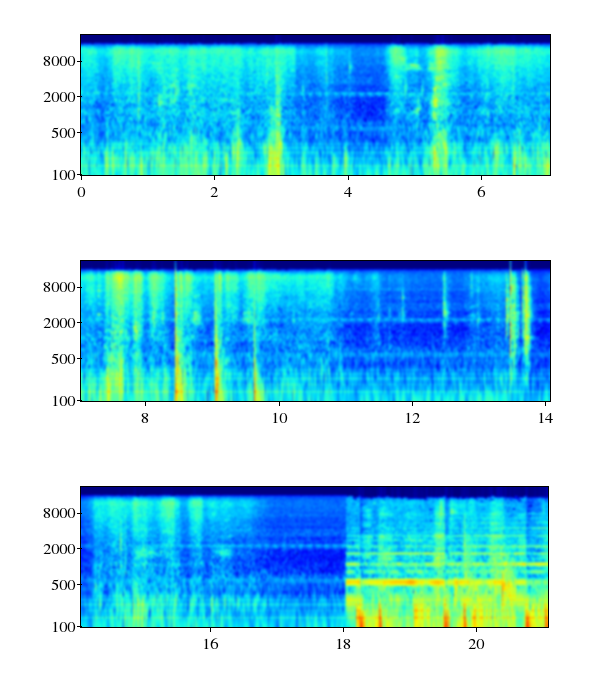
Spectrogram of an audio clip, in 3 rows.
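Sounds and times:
bedding rustling: 0.0 - 21.0
faint steady hum: 0.0 - 21.0
sharp thumps: 8.4 - 9.8.

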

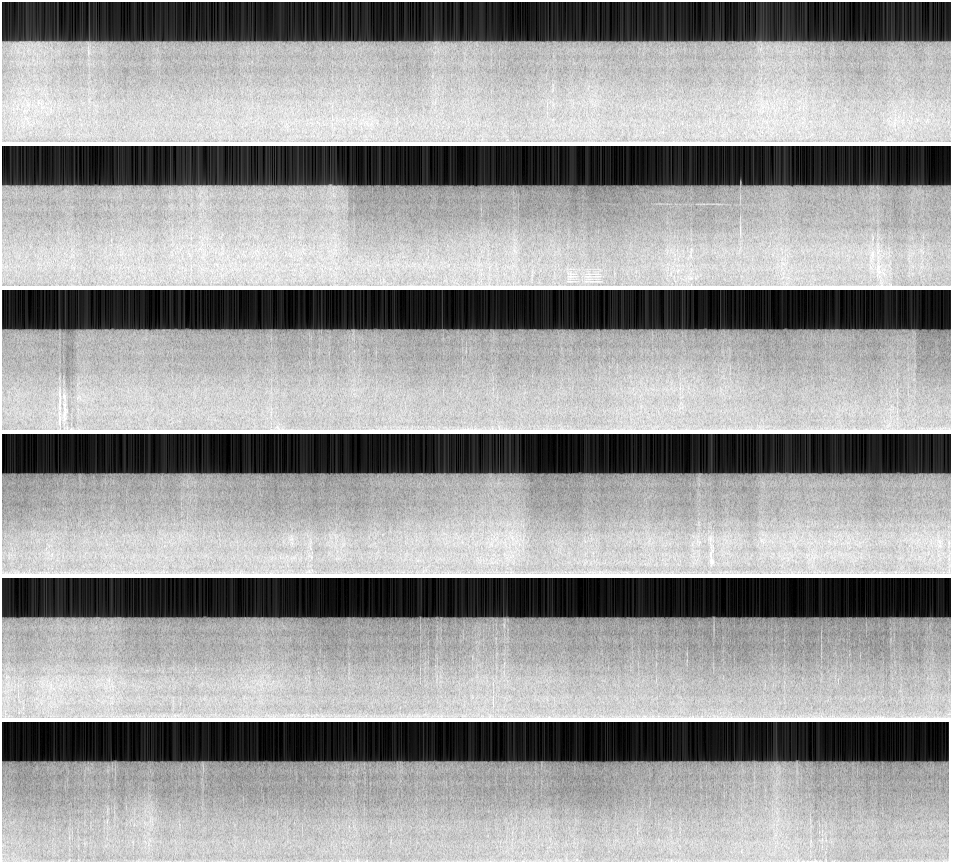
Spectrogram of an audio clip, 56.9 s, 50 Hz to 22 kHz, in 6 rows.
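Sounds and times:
outboard engines running: 0.0 - 56.9
sea surf crashing: 0.0 - 56.9
brief tone: 15.1 - 16.7.

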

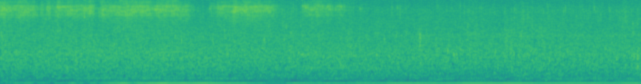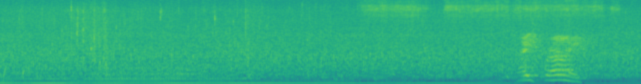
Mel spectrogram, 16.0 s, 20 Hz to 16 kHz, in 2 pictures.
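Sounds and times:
stream rushing over rocks: 0.0 - 16.0.

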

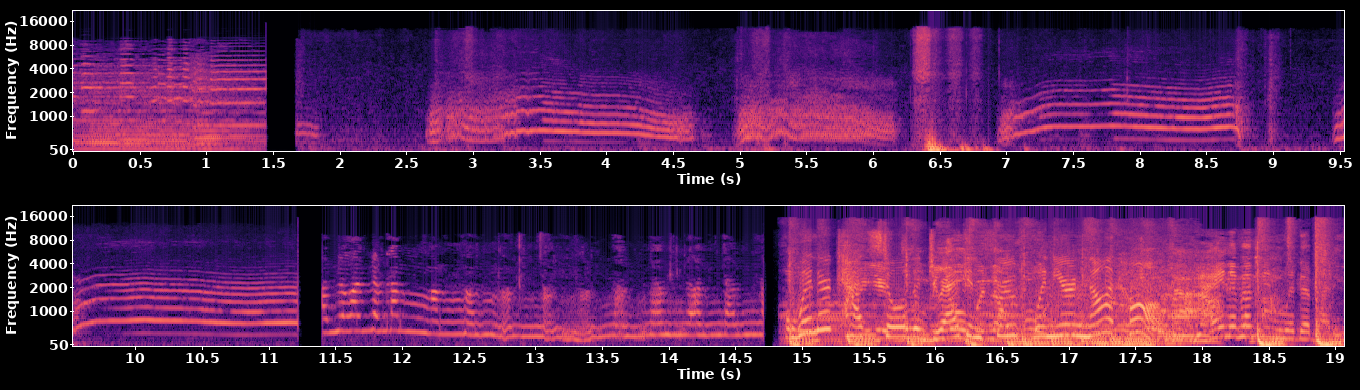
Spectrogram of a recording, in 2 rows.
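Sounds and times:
kitten crying: 7.0 - 14.8.

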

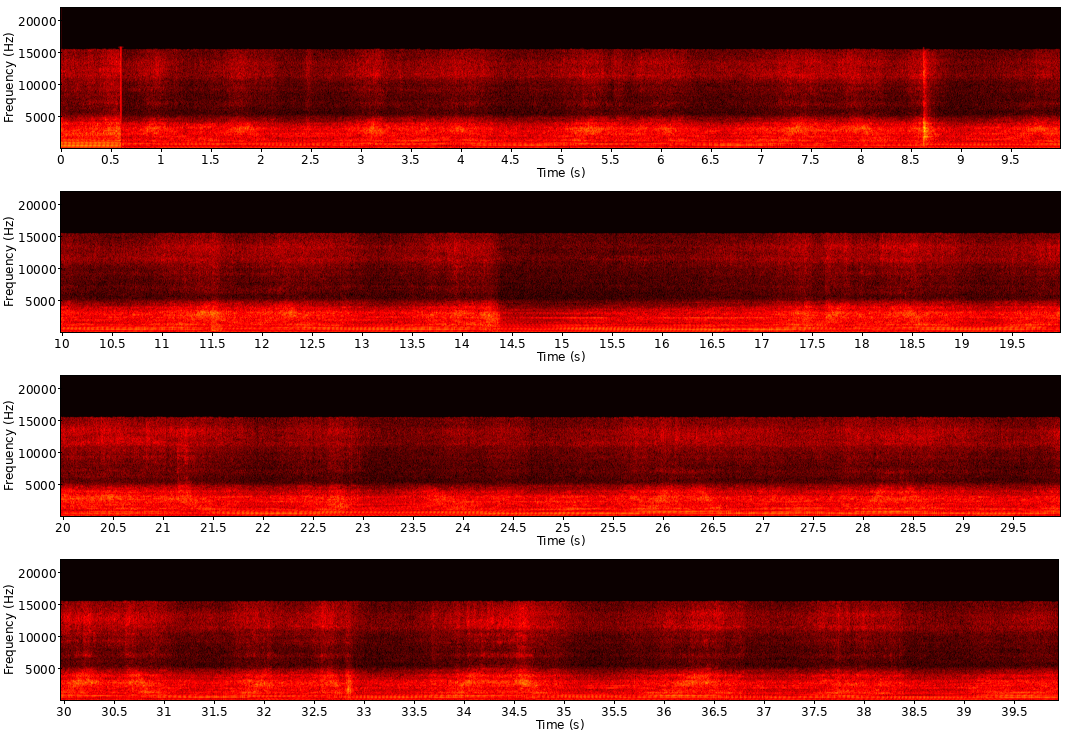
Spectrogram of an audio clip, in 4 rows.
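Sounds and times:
brush cutter engine cutting grass: 0.0 - 39.9.

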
